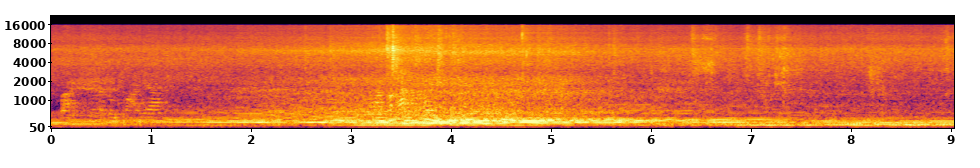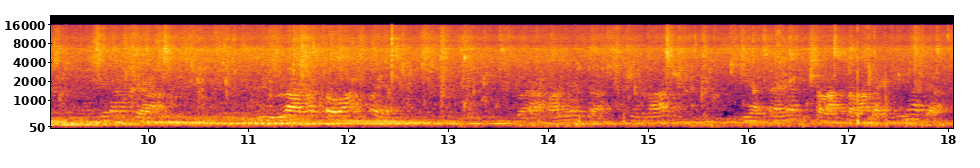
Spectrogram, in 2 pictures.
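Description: A motor vehicle crossing the bridge overhead: its engine hum swells to its loudest about four seconds in and then slowly fades, echoing under the concrete span. Voices come in over it in the second half.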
